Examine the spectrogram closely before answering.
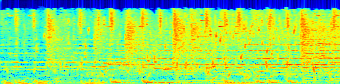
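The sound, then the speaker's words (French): Salted water boiling in a pot on the stove before pasta goes in: dense, continuous bubbling with scattered pops and gurgles, loud and steady throughout. “Et ça y est, ça boue, ça boue, ça boue, ça boue, oh oui, ça boue, fucking bubbles.”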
